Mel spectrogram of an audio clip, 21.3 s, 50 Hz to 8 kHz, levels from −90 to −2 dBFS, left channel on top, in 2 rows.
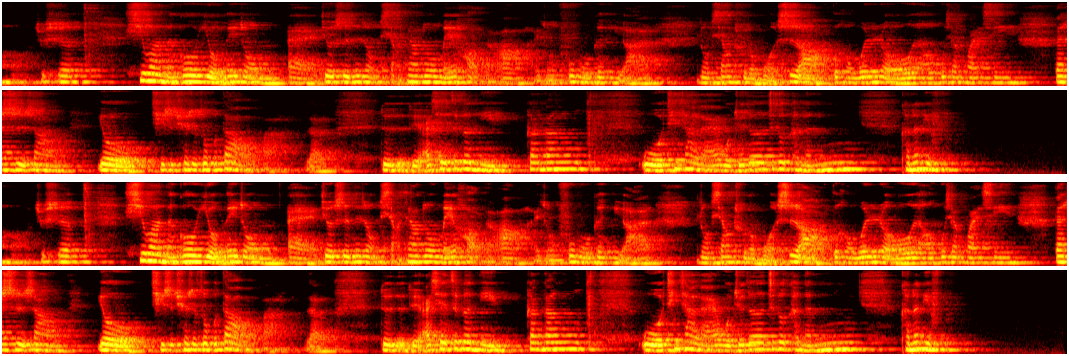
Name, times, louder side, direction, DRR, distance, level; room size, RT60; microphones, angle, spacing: voice 1, 0.0-11.3 11.6-15.6 15.9-20.0, right 1 dB, 45° right, 4 dB, 3.7 m, -27 dB
24.0 x 24.0 x 8.7 m, 0.79 s
head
